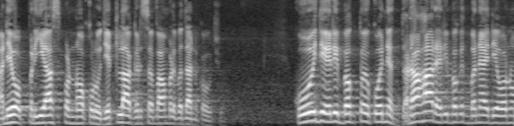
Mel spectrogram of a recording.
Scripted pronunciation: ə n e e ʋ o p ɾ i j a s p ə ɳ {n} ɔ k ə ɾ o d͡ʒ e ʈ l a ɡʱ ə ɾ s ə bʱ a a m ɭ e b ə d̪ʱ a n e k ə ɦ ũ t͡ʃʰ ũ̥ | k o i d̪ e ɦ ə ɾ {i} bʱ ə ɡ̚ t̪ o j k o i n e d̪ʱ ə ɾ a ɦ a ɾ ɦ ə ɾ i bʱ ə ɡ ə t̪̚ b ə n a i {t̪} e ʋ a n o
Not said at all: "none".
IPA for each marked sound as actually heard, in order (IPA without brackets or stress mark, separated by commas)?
n, i, d̪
